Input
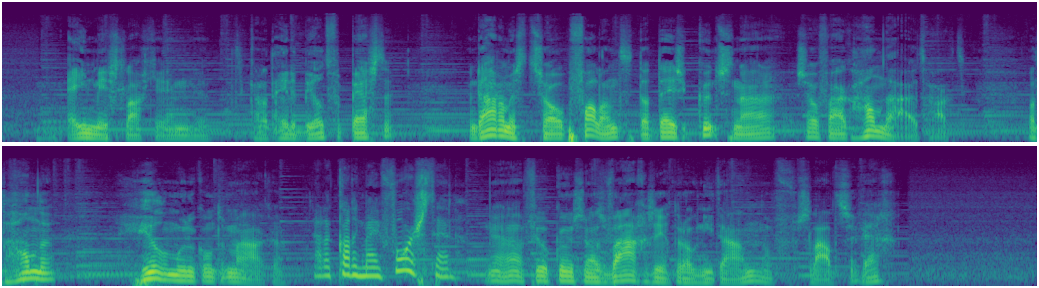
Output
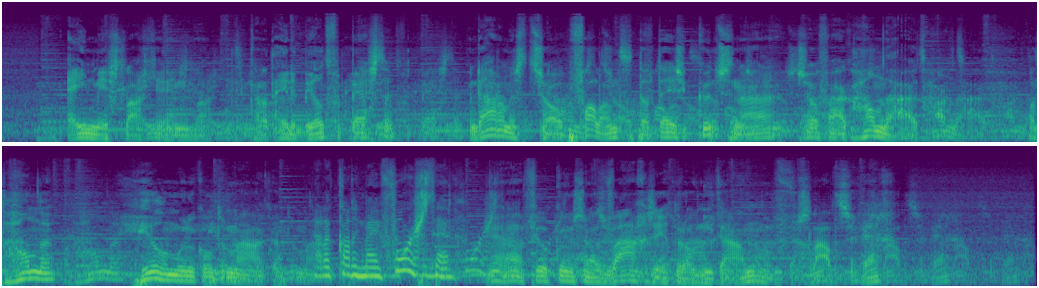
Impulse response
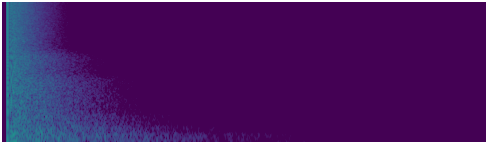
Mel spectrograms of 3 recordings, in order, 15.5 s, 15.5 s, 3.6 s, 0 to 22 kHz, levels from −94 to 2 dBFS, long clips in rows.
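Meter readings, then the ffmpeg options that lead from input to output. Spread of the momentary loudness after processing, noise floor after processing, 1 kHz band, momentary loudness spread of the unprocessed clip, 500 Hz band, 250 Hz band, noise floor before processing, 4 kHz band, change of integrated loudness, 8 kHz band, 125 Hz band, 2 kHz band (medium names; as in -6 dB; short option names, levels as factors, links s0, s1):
12 LU, -44 dBFS, -5.5 dB, 16 LU, -4.5 dB, -3.5 dB, -48 dBFS, -1.5 dB, -4.5 dB, -1.5 dB, -3.5 dB, -3.0 dB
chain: -filter_complex "[0:a]alimiter=limit=0.168:level=0:latency=1:release=27,asplit=2[s0][s1];[s1]adelay=522,lowpass=f=2300:p=1,volume=0.355,asplit=2[s2][s3];[s3]adelay=522,lowpass=f=2300:p=1,volume=0.49,asplit=2[s4][s5];[s5]adelay=522,lowpass=f=2300:p=1,volume=0.49,asplit=2[s6][s7];[s7]adelay=522,lowpass=f=2300:p=1,volume=0.49,asplit=2[s8][s9];[s9]adelay=522,lowpass=f=2300:p=1,volume=0.49,asplit=2[s10][s11];[s11]adelay=522,lowpass=f=2300:p=1,volume=0.49[s12];[s0][s2][s4][s6][s8][s10][s12]amix=inputs=7:normalize=0"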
